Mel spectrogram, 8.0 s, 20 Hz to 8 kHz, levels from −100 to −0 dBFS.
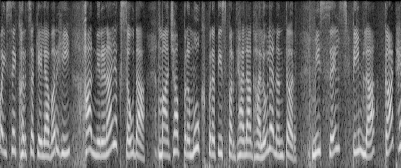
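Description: Gain pumping runs through the whole clip. The gain swings by around 15 dB. Levels sound squashed together. The likely cause is input gain set far too high, with a fast limiter clamping each peak.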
